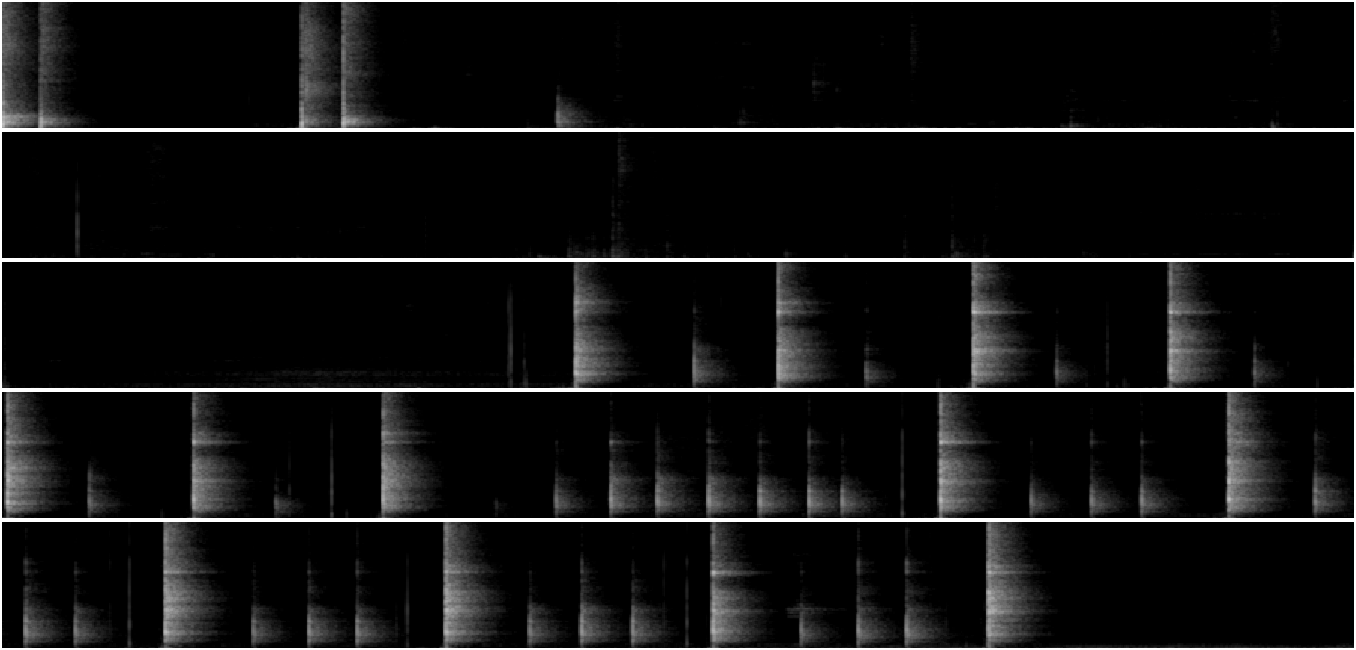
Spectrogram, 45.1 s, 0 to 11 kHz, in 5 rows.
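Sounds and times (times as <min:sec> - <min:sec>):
massage gun slapping strikes: 0:00.0 - 0:00.6, 0:02.0 - 0:02.6, 0:30.8 - 0:43.0.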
